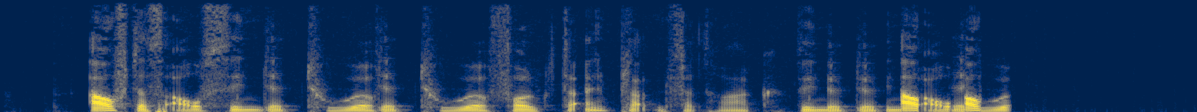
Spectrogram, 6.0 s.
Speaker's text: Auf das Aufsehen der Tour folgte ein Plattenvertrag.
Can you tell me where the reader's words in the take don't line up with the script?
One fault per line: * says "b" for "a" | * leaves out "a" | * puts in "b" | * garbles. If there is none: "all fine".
* puts in "der Tour"
* garbles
